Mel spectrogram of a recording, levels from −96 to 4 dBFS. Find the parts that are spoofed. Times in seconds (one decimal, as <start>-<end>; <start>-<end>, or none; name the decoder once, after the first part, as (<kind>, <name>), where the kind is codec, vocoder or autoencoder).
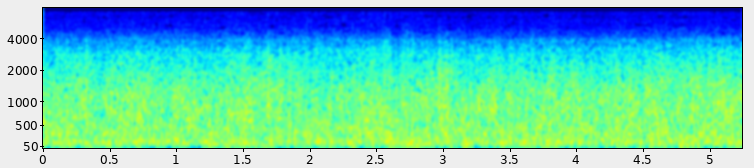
1.6-2.9 (vocoder, WaveNeXt)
